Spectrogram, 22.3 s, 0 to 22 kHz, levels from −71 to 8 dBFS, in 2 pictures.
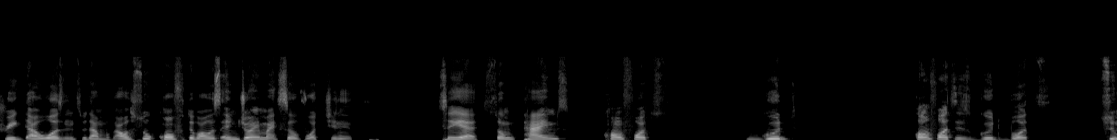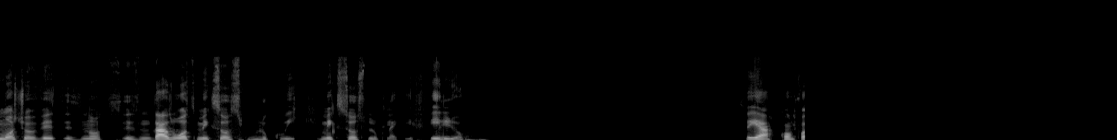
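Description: At 19.22 s the speech just stops dead and the clip stays in total silence right through to the end, a bit over 3 s of nothing. That's an audio dropout to silence: no fade and no room tone underneath, just silence. The most likely story is that the input went away, a loose connection or an accidental mute, while the recorder kept writing, so whatever came after that point is simply lost.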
